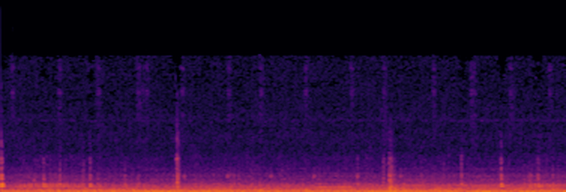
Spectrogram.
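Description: A Mitsubishi Xpander heard from inside while driving and overtaking in traffic: a steady low engine and road rumble with wind noise, a couple of faint clicks, no talking.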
